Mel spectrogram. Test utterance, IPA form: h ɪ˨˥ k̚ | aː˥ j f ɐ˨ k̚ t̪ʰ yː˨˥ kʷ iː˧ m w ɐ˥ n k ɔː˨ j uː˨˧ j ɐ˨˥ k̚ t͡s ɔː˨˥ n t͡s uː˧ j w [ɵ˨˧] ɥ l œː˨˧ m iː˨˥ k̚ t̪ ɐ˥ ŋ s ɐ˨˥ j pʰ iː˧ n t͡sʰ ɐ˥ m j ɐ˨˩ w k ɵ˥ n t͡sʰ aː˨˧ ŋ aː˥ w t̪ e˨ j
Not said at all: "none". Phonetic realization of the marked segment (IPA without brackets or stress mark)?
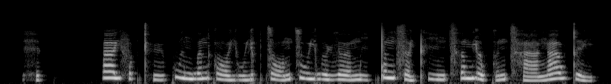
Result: ɵ˨˧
